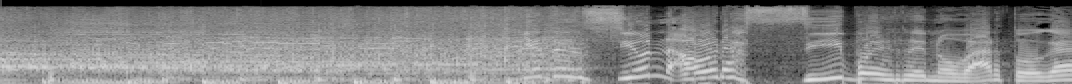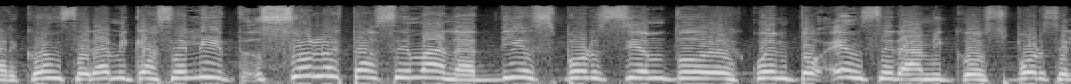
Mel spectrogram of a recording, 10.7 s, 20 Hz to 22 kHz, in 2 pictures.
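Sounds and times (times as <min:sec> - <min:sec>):
crowd applauding and cheering: 0:00.0 - 0:03.0
speech: 0:03.1 - 0:10.7.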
